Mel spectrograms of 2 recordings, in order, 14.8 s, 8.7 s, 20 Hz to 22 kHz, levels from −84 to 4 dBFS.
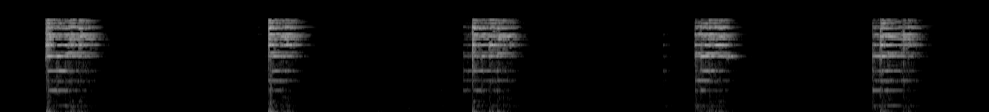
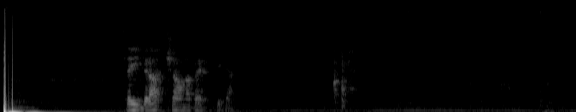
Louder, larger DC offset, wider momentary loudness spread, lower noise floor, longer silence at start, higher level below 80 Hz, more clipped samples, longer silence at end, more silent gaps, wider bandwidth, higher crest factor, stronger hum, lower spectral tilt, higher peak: first, -24 LUFS vs -40 LUFS; neither; second, 14 LU vs 18 LU; first, under -90 dBFS vs -80 dBFS; first, 0.65 s vs 0.05 s; second, -74 dBFS vs -38 dBFS; neither; second, 1 s vs 8.1 s; first, 11.49-11.53 s, 11.71-11.84 s, 12.00-12.04 s, 12.11-12.15 s, 12.28-12.37 s vs none; first, 11.5 kHz vs 4.9 kHz; about the same, 24 dB vs 28 dB; neither; second, 6 dB/octave vs -7.5 dB/octave; second, -8 dBFS vs -4 dBFS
